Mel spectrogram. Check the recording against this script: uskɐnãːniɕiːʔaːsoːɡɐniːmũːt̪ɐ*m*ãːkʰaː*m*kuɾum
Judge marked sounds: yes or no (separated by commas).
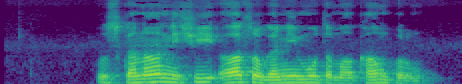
yes, yes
